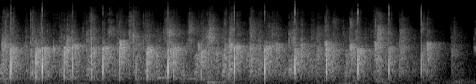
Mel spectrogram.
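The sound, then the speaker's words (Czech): An audience claps steadily, many hands producing dense irregular sharp claps in a sustained burst of applause for a girl from Březová who is being sent to the Zpívej Slavíčku competition in Kyjov. The applause stays fairly loud for several seconds and then begins to thin out. “Takže potlesk.”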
